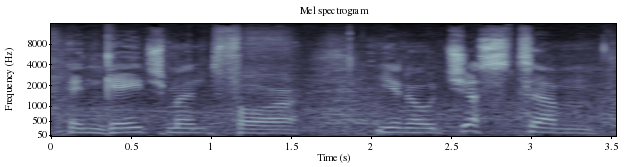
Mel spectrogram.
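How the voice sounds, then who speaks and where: Against noticeable background noise, a man with a Scottish accent speaks very slowly at a fairly high pitch. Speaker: former rugby player. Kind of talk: interview.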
